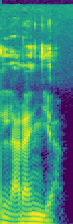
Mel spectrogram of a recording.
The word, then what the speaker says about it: laranja: Pues se dice laranja. Con L y con J también, pero se dice laranja.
